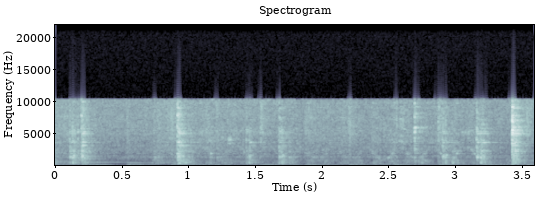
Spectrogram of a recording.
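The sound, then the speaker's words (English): About half a cup of tomatoes cook down in olive oil in a pan, giving a steady sizzle with bursts of crackling and occasional stirring scrapes; no one speaks. “And we're just gonna let these cook down in this delicious olive oil we have here.”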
